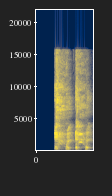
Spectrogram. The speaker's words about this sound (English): As I cough over here.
